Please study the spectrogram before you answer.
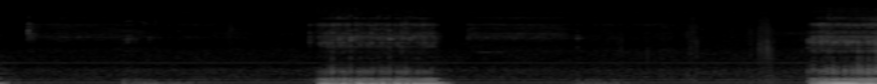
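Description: An English bulldog snores loudly, each deep rasping breath rattling low and harsh.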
